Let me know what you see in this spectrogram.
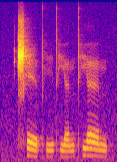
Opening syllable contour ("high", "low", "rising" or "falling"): falling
